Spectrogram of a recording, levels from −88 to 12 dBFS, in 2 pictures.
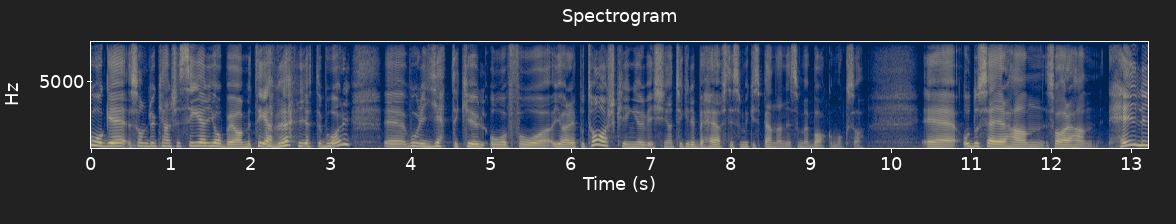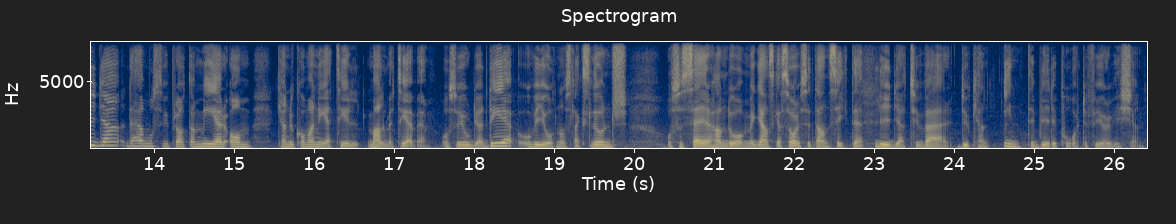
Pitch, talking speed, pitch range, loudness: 175 Hz, 185 wpm, 155-210 Hz, -22 LUFS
